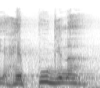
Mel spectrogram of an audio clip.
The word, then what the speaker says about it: repugna: Eles têm a sílaba tônica, o verbo, né? A sílaba tônica é essa vogal com o G mudo aí, tá? Então, é indigna, impregna e repugna, certo?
